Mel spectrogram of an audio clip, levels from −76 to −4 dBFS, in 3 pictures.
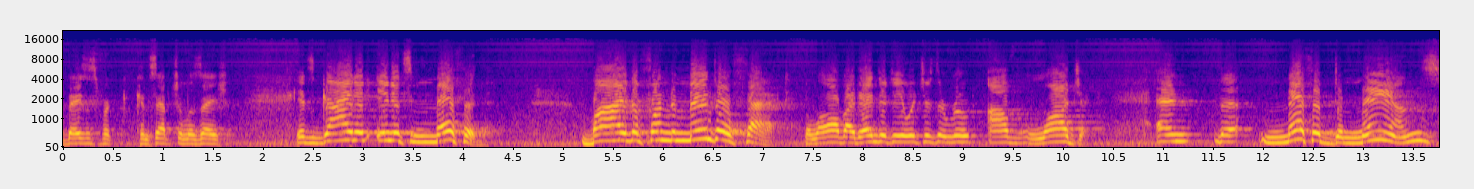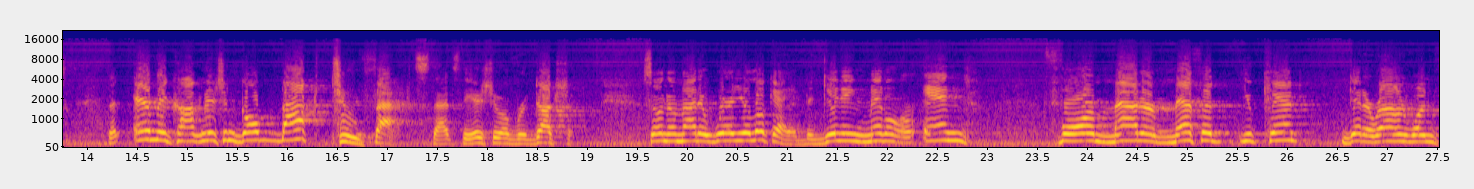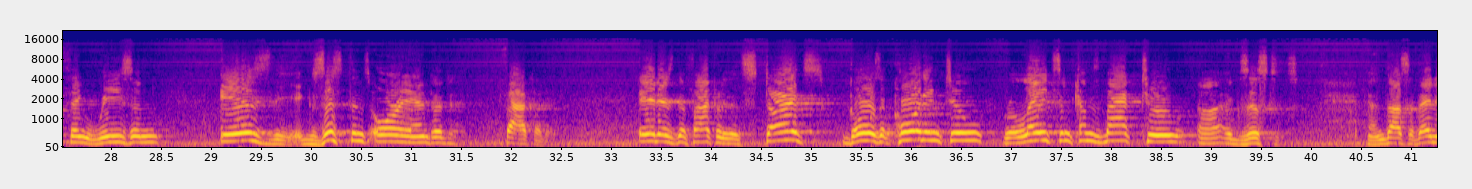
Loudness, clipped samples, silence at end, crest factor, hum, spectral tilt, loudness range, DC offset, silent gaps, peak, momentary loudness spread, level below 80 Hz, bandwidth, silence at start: -14 LUFS; under 0.1%; 0 s; 10 dB; none; -5.5 dB/octave; 3 LU; under 0.1%; none; -4 dBFS; 17 LU; -46 dBFS; 16.5 kHz; 0 s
